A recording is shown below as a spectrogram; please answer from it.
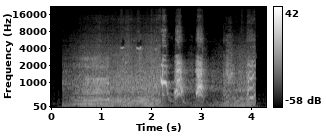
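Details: Belgian Malinois, played for comparison and described as a high-energy, anxious breed. After a muffled rumbling lead-in, three loud, sharp barks come in quick succession, followed by a softer fourth.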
